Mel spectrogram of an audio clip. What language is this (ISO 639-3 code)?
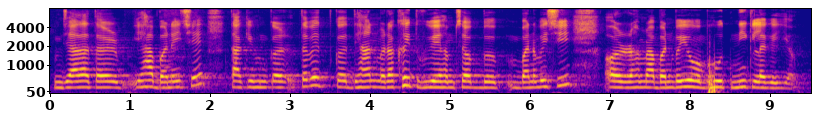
mai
